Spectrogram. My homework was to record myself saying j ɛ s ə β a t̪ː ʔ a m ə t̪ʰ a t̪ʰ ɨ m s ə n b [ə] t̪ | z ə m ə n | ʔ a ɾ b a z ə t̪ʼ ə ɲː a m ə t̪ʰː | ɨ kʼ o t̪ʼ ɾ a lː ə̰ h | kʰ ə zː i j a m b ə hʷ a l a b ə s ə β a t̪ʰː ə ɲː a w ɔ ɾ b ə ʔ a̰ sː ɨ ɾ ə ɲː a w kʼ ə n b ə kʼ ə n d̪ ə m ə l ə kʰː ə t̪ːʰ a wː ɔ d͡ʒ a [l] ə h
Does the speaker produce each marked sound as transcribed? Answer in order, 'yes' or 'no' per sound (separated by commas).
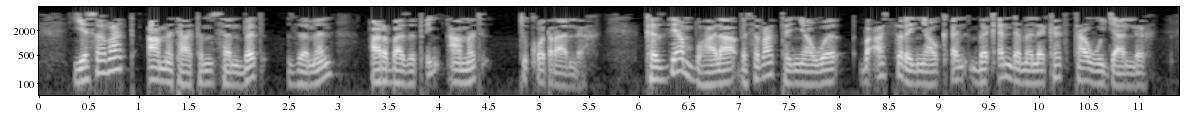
yes, no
